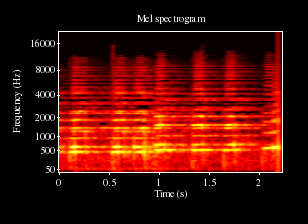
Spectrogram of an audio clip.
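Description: Piano accordion played on its right-hand keys: a run of short, separate melody notes, about four a second, with the instrument's bright reedy tone.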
